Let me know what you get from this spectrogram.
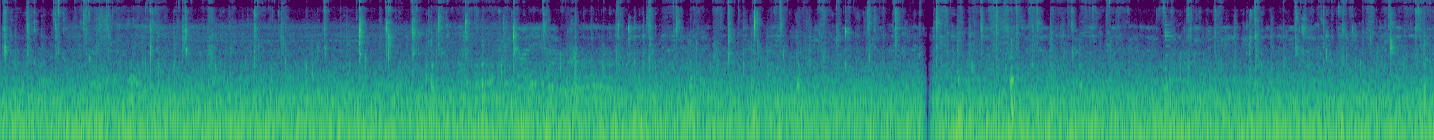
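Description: Close-miked chewing of a mouthful of rice and fish curry, with many small wet clicks and smacks. Fingers mix rice on a steel plate now and then.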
